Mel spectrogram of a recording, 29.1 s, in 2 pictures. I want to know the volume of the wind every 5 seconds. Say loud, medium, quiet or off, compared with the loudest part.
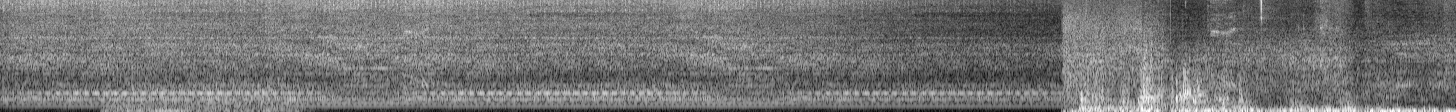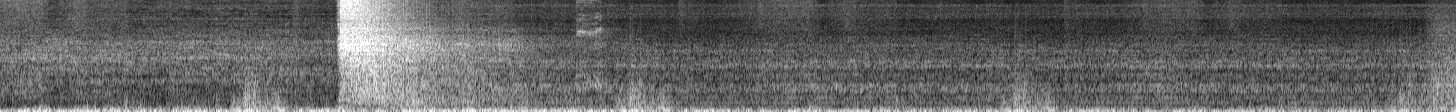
off, off, loud, medium, medium, medium.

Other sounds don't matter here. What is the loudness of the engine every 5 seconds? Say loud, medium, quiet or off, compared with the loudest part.
loud, loud, medium, medium, medium, medium.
